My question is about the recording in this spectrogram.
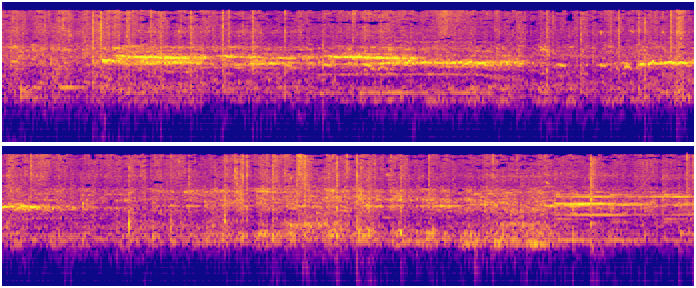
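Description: Battery-operated walking toy horse playing recorded neighing and hoof clip-clop sounds through its small built-in speaker, over the clicking of its moving plastic legs.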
